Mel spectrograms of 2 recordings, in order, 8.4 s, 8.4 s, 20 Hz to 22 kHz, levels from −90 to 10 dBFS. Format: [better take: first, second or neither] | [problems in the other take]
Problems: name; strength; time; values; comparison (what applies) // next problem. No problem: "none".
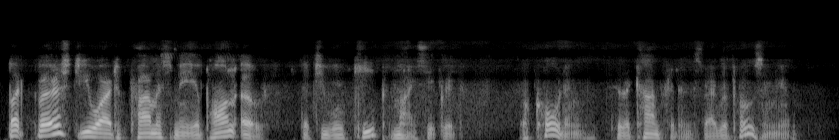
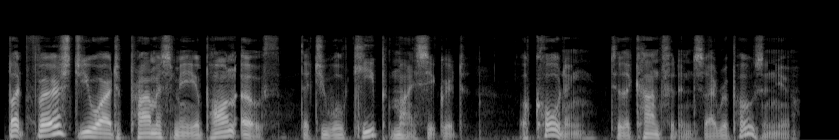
second | noise reduction (neural mask model Resemble Enhance denoiser)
